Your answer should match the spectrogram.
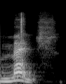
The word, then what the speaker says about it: Moench: And by the way, I have it on good authority that it's Doug Mench.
